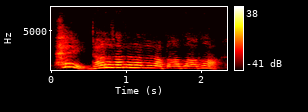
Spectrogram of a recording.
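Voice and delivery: high, loud mock chatter; chattering relatives. Family barging into the bedroom, mock chattering loudly. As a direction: babble brightly in imitation of intruding relatives. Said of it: "they come in and they're like".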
